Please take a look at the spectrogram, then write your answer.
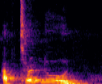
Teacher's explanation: Lalu ada 3 syllables dengan penekanan terakhir little, bigger. Berarti penekanannya di akhir suku kata atau di akhir syllables.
